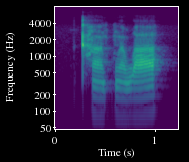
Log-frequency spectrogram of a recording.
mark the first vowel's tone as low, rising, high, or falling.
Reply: low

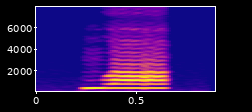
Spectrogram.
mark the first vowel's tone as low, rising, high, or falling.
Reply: high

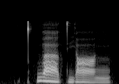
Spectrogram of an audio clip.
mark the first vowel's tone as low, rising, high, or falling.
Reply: falling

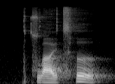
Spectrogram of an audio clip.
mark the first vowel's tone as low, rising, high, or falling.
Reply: low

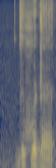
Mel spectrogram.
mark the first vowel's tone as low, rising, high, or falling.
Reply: high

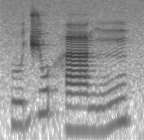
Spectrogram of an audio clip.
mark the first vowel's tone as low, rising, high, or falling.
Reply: low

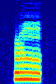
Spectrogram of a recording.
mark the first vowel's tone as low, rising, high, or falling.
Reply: low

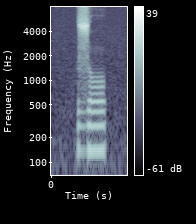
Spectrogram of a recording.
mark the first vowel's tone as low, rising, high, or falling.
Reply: low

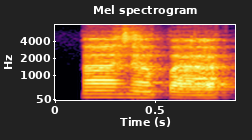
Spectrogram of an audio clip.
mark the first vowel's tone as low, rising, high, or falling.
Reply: high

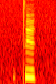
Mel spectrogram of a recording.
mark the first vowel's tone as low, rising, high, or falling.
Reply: high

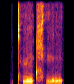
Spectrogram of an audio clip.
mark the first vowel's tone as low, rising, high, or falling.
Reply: high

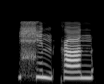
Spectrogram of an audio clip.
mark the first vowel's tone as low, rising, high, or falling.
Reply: falling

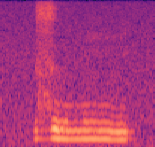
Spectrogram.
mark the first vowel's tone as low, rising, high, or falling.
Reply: low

